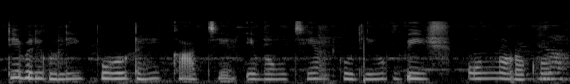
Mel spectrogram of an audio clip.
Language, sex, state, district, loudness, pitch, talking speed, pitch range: Bengali, female, West Bengal, Kolkata, -35 LUFS, 255 Hz, 115 wpm, 245-265 Hz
